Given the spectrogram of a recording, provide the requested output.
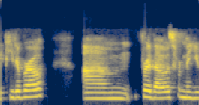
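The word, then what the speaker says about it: Peterborough: So, the way that we pronounce it is Peter Bro.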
